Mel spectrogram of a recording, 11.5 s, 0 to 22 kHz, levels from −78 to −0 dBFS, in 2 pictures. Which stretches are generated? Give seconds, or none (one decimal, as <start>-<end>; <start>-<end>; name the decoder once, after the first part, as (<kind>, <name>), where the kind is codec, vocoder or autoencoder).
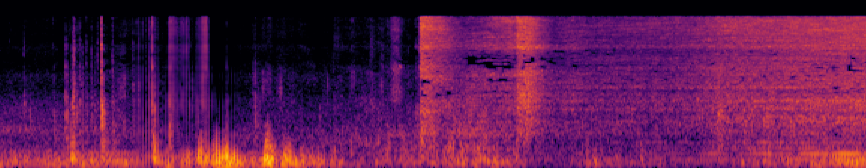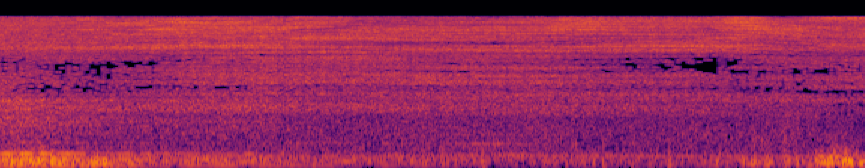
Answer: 0.9-1.6 (vocoder, BigVGAN v2)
